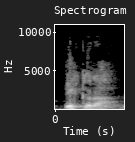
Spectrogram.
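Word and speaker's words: اقرأ: Because the Hamza of Amr is Hamzatul Wasal. If there is nothing in front of it, we will pronounce it. If there is anything in front of it, then it is written but not pronounced.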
